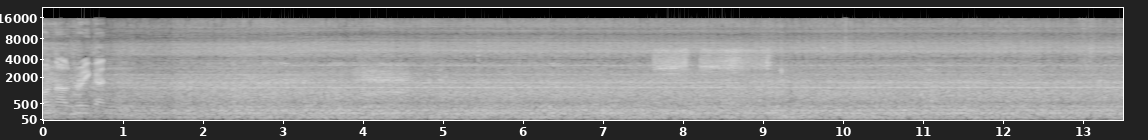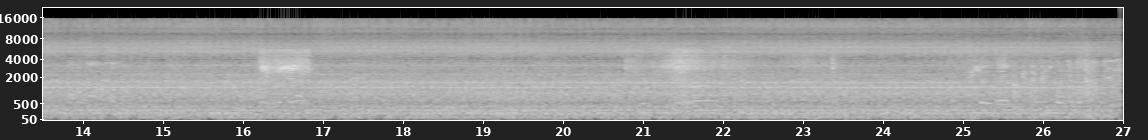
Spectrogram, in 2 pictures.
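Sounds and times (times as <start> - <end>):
boat engine rumble: 0.0 - 27.0
thin high whine: 7.6 - 9.3, 20.7 - 27.0.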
